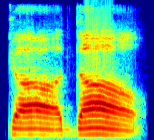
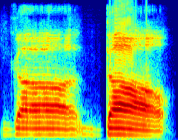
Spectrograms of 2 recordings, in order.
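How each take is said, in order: First: Gadal repeated loud, final l clear; Hebrew pronunciation. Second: Gadal said loud with a falling tune; Hebrew pronunciation. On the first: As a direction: model Gadal again clearly. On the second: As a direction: model gadal clearly for repetition. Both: Shown as a demonstration. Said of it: "It's pronounced as".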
